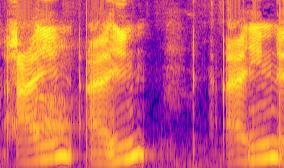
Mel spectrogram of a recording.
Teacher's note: 2 number মাখরাজ হলকের মধ্যখান হইতে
